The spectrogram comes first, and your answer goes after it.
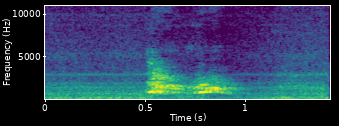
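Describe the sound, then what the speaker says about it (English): Dogs bark in the background at a home, two quick, sharp barks in close succession over a faint murmur of room noise. "Sorry about the dogs and everybody yelling and stuff back there in the background."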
